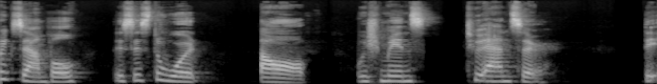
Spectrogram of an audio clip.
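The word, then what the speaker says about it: ตอบ: ต อ บ follows the same tone rule we just learned. Middle class consonants with a dead syllable form a low tone.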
